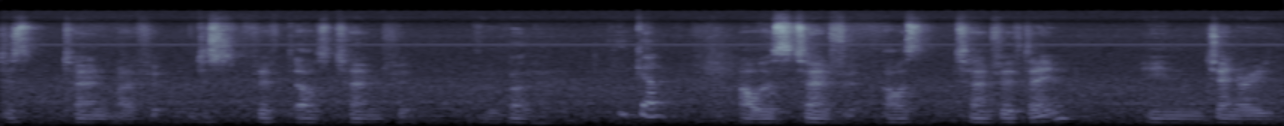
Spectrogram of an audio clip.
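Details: Aphasia in a young male ischemic stroke survivor who had the stroke as a teenager; hesitant speech with repetitions.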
